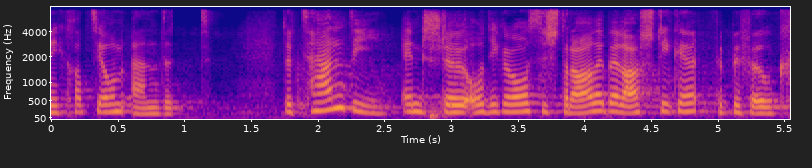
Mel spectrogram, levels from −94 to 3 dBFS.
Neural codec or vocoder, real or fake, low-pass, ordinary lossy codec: codec, 16 kHz, 2 kbps, X-Codec, HuBERT features, trained on general audio; fake; 7.2 kHz; none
